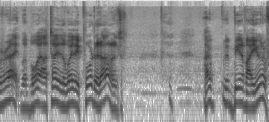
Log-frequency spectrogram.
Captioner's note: laughs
